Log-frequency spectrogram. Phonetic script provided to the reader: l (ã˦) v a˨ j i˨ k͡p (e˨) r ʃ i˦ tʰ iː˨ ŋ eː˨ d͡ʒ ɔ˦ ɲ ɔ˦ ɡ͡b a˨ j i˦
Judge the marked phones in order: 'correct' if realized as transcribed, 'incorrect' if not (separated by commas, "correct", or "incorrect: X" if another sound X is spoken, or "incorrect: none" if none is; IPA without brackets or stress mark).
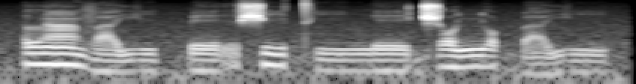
correct, correct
